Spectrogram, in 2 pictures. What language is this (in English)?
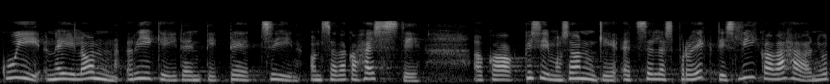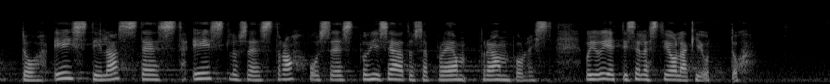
Estonian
